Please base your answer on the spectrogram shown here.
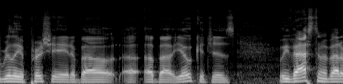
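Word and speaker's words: Jokić: We all say Nikola's name wrong. It's Nikola, and it's not even Jokic. It's Jokic.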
